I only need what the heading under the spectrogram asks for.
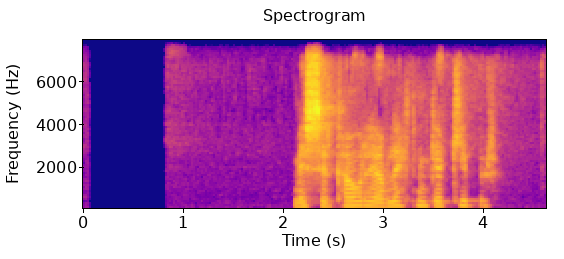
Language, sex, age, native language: Icelandic, female, 40-49, Icelandic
